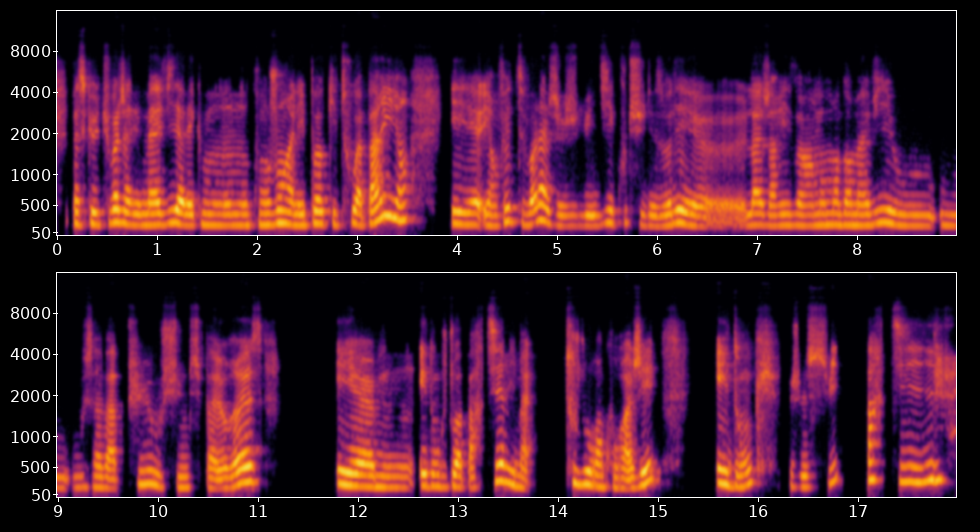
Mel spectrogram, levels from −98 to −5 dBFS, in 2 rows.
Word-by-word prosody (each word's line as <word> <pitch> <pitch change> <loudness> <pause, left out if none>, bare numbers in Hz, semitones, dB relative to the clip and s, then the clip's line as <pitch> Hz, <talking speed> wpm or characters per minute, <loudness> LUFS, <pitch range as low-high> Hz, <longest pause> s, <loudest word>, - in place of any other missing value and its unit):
parce 190 -1 0
que 195 - +1
tu 190 +2 -8
vois, 215 - +8
j'avais 185 -4 +1
ma 180 +1 +3
vie 205 +3 +4
avec 180 0 +5
mon 175 -1 -3
mon 175 0 -4
conjoint 185 +3 +1
à 190 - +1
l'époque 195 +3 +1
et 190 - -7
tout 205 +3 -1
à 180 - +4
Paris, 280 - +5
hein 255 +1 +1 0.4
et 190 -2 +2
et 175 - 0
en 165 - -6
fait, 225 -2 -3
voilà, 225 +7 +3
je 170 -5 -5
je 165 0 -10
lui 165 0 -2
ai - - -3
dit: 190 +6 -6
«Écoute, 205 +1 -11
je - - -7
suis 175 - -8
désolée, 175 +3 +2
heu, - - -5
là 180 0 0
j'arrive 175 +1 -5
à 170 - -1
un 170 - -6
moment 180 +1 -3
dans 180 0 -1
ma 175 0 -1
vie 205 +3 0
où 165 -3 -6
où 170 -2 -9
où 170 0 -13
ça 175 -1 -5
va 155 -2 -1
plus, 220 0 -2
où 205 - -1
je 175 - -10
ne 170 - -4
suis 170 - -12
pas 160 -2 -2
heureuse 210 +12 +5 0.8
et 215 -2 +8
hem 175 -3 +2
et 195 - +5
donc 190 -1 -4
je 175 - -13
dois 185 -2 +3
partir». 265 +12 0
Il 215 - +1
m'a 160 -4 -4 0.3
toujours 215 -4 +2
encouragée 175 - +2 0.6
et 230 -2 +6
donc 195 +6 -4
je 180 -2 -6
suis 235 - -5 0.2
partie! 285 -1 0
185 Hz, 230 wpm, -24 LUFS, 175-210 Hz, 0.8 s, vois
